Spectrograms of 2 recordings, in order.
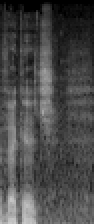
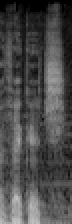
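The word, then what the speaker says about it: Vekić: be really good and by the way guys we don't pronounce those seeds like that over here Donna vekich yeah nah we don't pronounce those C's like that so but it's all you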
